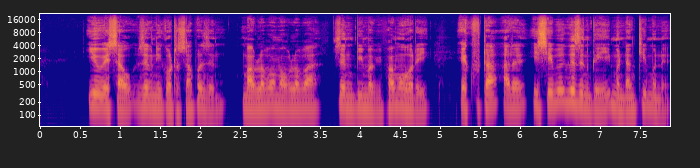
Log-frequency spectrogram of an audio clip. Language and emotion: Bodo, sad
